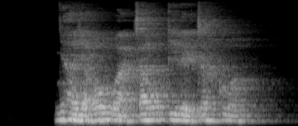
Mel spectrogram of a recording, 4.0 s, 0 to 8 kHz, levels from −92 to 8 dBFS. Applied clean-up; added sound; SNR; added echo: none; none; none; reverberation time 1.1 s.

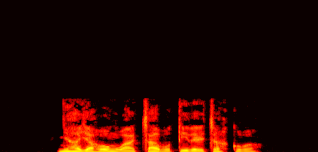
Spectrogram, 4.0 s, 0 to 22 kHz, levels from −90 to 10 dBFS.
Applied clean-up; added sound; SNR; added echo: none; none; none; none.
